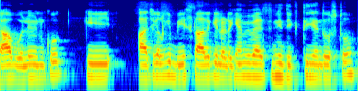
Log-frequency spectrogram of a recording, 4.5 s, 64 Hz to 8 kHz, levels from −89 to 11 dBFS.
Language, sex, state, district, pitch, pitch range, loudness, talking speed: Hindi, male, Chandigarh, Chandigarh, 135 Hz, 130-145 Hz, -19 LUFS, 230 wpm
